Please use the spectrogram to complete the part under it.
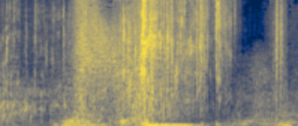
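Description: A body thuds heavily to the ground.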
